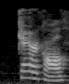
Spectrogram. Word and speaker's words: caracal: Regal Caracal? – Oh, yeah, the Desert Cat. – That's how you pronounce it, right? Caracal? – Caracal.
